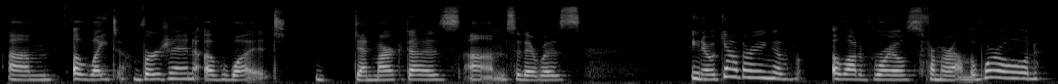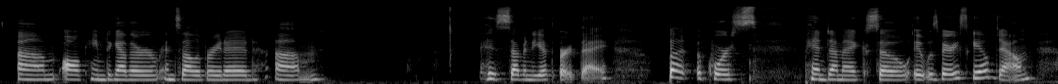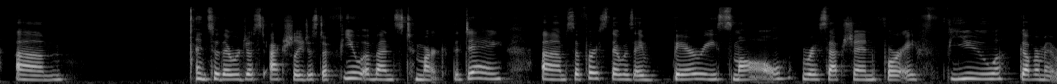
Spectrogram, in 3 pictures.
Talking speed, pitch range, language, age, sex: 140 wpm, 210-240 Hz, English, 10-29, female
